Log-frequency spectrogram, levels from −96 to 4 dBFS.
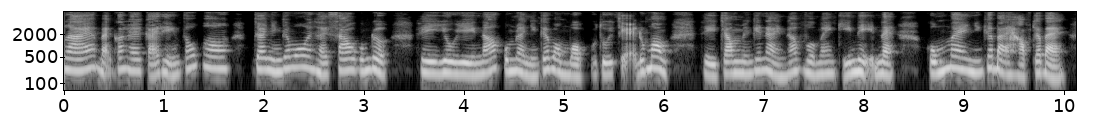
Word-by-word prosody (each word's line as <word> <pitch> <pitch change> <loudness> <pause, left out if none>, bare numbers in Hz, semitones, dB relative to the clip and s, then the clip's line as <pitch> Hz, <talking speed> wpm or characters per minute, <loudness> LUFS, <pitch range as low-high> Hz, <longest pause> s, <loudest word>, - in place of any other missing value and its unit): lai 230 0 +5
á, 270 +2 +1
bạn - - -1
có 245 - -2
thể 225 -2 -1
cải 220 - -2
thiện 180 -2 -3
tốt 275 +4 -3
hơn 260 -2 +1 0.3
cho 245 - +2
những 225 -2 +1
cái 255 - -1
mối 275 0 +1
quan - - -2
hệ 180 -4 -1
sau 230 +5 0
cũng 225 +1 -1
được, 205 -6 +1 0.3
thì 195 -2 +2
dù 195 -2 +4
gì 180 -1 +2
nó 195 +7 +1
cũng 220 0 0
là 210 - +1
những 160 -2 -4
cái 240 +5 -1
bồng 210 -6 -1
bột 160 -1 +1
của 180 - -15
tuổi 180 0 0
trẻ, - - -2
đúng 210 +4 -1
hông? 260 -2 +6 0.4
Thì 170 -3 0
trong 190 +1 +2
những 190 -1 -2
cái 225 +2 -2
này 205 -7 0
nó 200 +7 -3
vừa 195 -2 -1
mang 185 +2 -3
kỷ 180 +2 -1
niệm 205 -2 +2
nè, 180 -2 +3 0.3
cũng 200 +6 +2
mang 250 -5 +3
những 200 0 -1
cái 265 - -1
bài 250 - +3
học 160 -3 0
cho 195 - 0
bạn. 145 -6 +5
205 Hz, 310 wpm, -20 LUFS, 185-235 Hz, 0.4 s, hông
